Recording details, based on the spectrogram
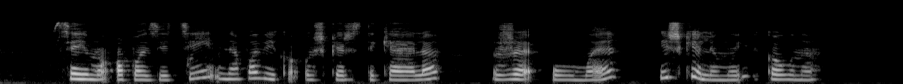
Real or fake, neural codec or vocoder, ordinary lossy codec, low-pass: fake; codec, 16 kHz, 16 kbps, FreqCodec, larger model; Opus, 64 kbps; 7.2 kHz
